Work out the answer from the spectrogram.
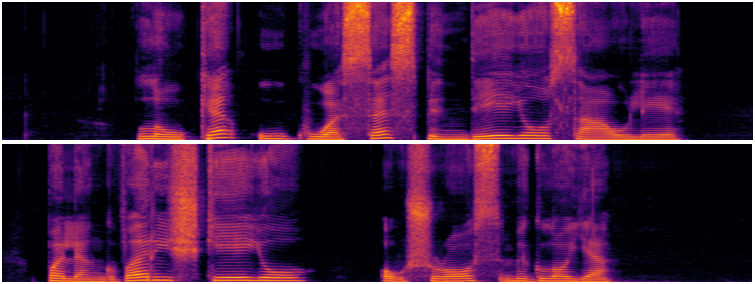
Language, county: Lithuanian, Klaipėda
